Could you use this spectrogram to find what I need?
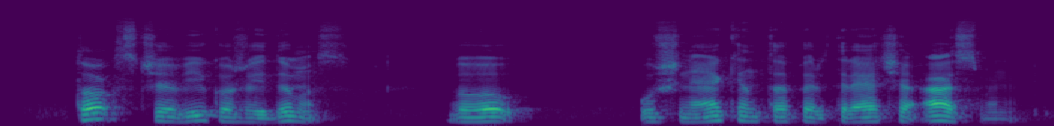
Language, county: Lithuanian, Klaipėda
